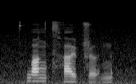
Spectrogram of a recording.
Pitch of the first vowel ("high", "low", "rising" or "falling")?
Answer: high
